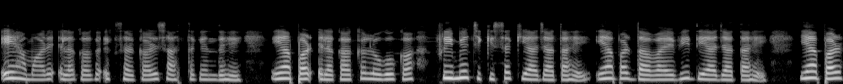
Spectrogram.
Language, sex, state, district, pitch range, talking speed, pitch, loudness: Hindi, female, Bihar, Jahanabad, 220-265 Hz, 220 wpm, 240 Hz, -19 LUFS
